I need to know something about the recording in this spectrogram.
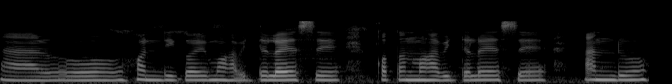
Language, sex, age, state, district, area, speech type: Assamese, female, 45-60, Assam, Kamrup Metropolitan, rural, spontaneous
